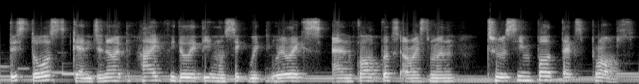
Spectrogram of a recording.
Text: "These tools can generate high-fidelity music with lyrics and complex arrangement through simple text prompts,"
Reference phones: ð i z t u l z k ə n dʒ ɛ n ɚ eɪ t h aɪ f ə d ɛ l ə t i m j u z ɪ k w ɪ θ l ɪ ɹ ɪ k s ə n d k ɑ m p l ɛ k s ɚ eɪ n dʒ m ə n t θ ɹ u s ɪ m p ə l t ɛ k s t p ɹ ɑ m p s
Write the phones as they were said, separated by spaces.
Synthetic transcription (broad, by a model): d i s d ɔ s k ə n dʒ ɛ n ɚ eɪ t h aɪ f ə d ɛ l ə t i m j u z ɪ k w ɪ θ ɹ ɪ l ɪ k s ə n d k ɑ m p l ɛ k s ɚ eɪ dʒ m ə n t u s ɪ m p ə l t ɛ k s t p ɹ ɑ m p s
